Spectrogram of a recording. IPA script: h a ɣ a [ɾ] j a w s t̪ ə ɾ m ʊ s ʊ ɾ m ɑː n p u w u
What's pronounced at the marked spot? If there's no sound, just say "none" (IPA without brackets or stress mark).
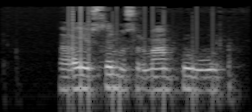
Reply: none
